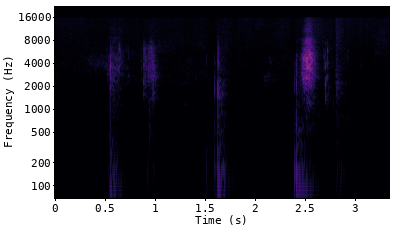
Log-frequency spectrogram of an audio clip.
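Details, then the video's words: Yorkie Ronnie tussles with his doggy bed and pillow at home. Four sharp, noisy nasal snorts come in quick succession, the last a longer, harsher double blast. "Cute yorkie playing in his doggy bed and snorting"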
